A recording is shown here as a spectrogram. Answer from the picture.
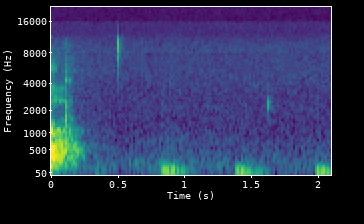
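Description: Near silence in a pause between a man's spoken sentences: his voice trails off at the start, then two faint low thumps follow, about a second in and half a second apart.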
